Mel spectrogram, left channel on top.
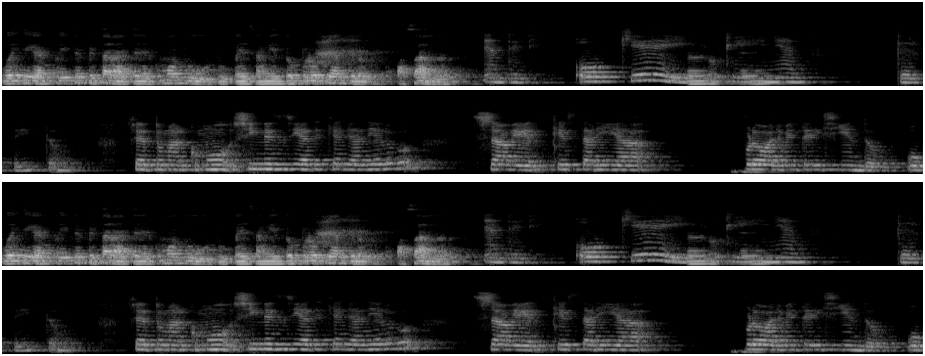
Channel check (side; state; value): both; normal; correlation 0.93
